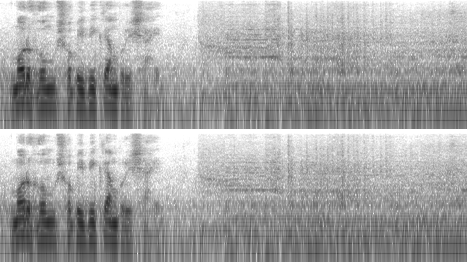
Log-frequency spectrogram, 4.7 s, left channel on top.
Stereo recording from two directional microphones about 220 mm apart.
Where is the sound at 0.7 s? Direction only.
10° right (ahead or behind).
